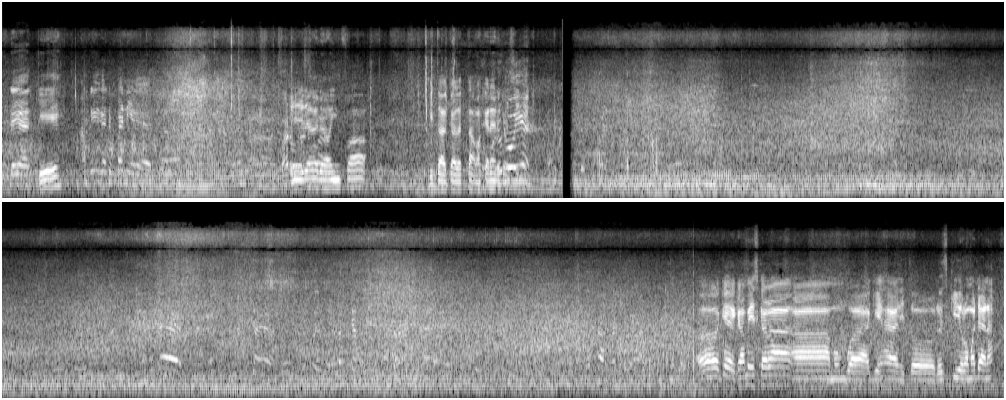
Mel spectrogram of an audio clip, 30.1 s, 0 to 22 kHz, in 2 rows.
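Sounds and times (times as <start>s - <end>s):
road traffic passing: 0.0s - 30.0s.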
